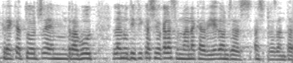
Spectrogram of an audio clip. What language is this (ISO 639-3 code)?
cat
